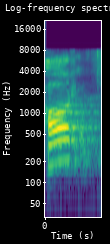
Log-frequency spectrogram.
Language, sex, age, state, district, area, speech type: Maithili, male, 30-45, Bihar, Madhubani, rural, spontaneous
